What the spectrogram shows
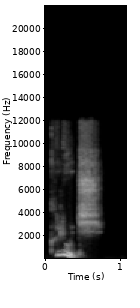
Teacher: В слові ключ звук л звучить м'ягко. тому що його пом'якшує ю в слові ключ один склад.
